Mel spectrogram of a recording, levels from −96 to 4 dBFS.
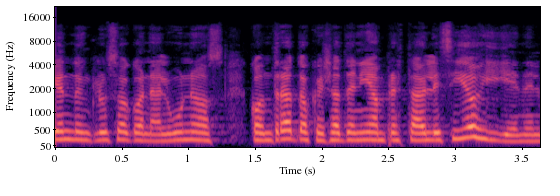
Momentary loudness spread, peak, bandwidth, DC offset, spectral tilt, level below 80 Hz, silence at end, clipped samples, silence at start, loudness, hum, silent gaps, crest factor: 5 LU; -8 dBFS; 13.5 kHz; under 0.1%; -5.5 dB/octave; -72 dBFS; 0 s; under 0.1%; 0 s; -25 LUFS; none; none; 16 dB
